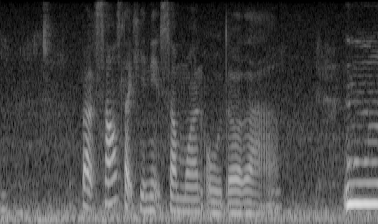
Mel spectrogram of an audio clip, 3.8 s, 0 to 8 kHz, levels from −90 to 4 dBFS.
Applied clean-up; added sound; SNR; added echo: none; none; none; none.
